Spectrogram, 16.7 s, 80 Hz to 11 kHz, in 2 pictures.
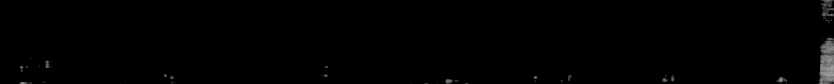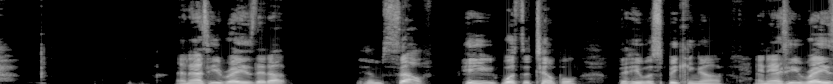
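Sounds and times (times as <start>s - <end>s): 
person sipping and swallowing water: 4.2s - 9.0s
speech: 10.1s - 11.3s, 11.9s - 16.6s.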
